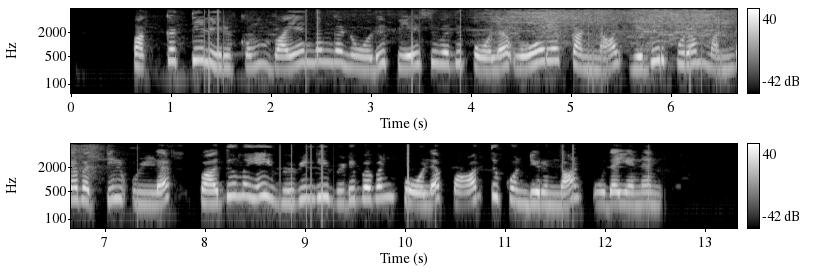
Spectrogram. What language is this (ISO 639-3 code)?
tam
